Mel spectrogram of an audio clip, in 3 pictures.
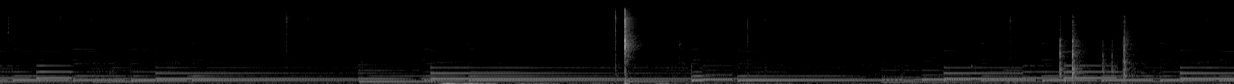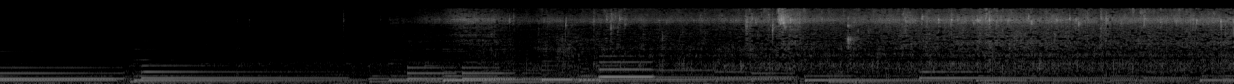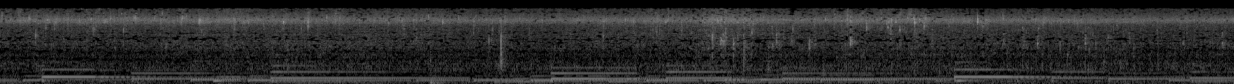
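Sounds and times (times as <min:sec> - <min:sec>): soft background music: 0:04.4 - 0:37.0
courgette sizzling in oil: 0:16.3 - 0:37.0.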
